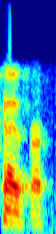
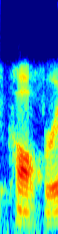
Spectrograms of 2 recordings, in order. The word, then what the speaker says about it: Kofer: it correct Mr Ellie it is Mr kofer and and I do appreciate it's commonly mispronounced as Cofer it's it's the misspelling with the two FS I guess but you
